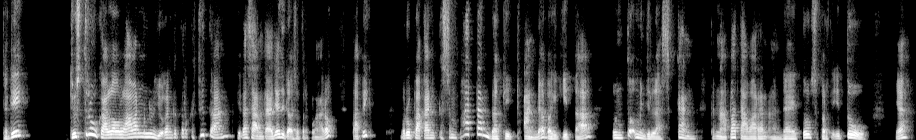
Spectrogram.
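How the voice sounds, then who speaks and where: A man's voice: fairly high pitch, big pitch swings, normal speed, a little mellow. A man with an Indonesian accent explaining a negotiation tactic in a lesson, repeating key phrases and acting out surprised exclamations. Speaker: negotiation trainer.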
